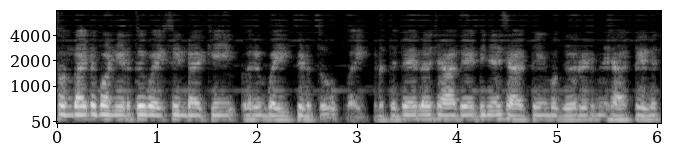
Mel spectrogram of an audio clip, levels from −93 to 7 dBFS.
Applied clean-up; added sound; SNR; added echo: neural mask model DeepFilterNet 3.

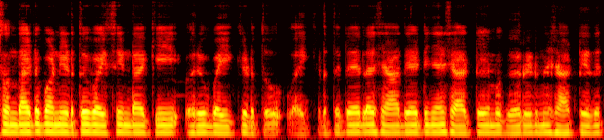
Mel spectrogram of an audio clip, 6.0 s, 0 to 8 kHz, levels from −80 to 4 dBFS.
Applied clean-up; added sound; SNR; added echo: none; none; none; none.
